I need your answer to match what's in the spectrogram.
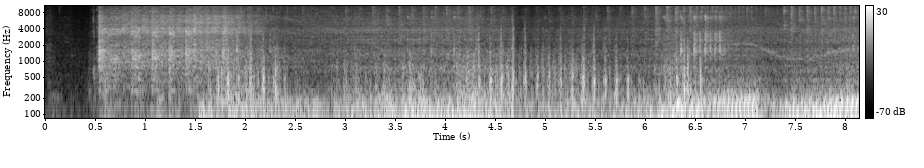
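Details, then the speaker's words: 1993 Nissan 240SX S13 after MSD coil install, fuel pump clogged by 8-year-old gas, running on starting fluid: cranks and catches unevenly, lumpy shaking misfire that won't hold; no fuel delivered. "well as you could see it it tried to start but with the fuel pump being out and it's completely clogged up it won't even pump any fuel into the engine"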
